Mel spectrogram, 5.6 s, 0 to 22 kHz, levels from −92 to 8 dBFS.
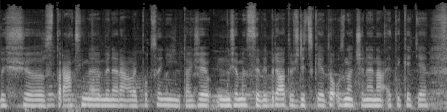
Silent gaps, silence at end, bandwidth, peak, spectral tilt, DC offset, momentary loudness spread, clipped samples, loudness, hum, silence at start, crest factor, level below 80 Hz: none; 0 s; 19.5 kHz; -6 dBFS; -6 dB/octave; under 0.1%; 5 LU; under 0.1%; -20 LUFS; none; 0 s; 14 dB; -50 dBFS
